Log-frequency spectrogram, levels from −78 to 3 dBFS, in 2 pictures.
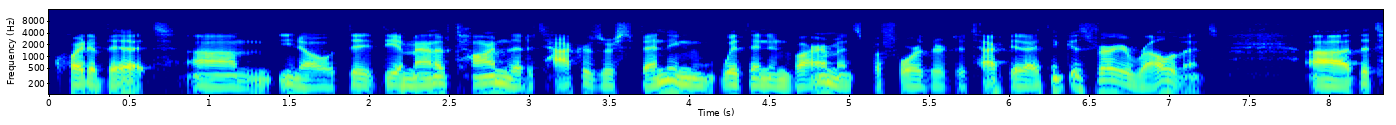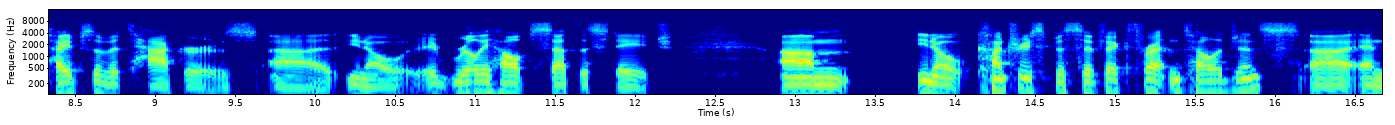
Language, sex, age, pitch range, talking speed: English, male, 30-49, 85-100 Hz, 175 wpm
